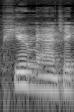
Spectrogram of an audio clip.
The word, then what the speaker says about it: Pyoor Majik: name in your business it's called pure magic it's a play on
